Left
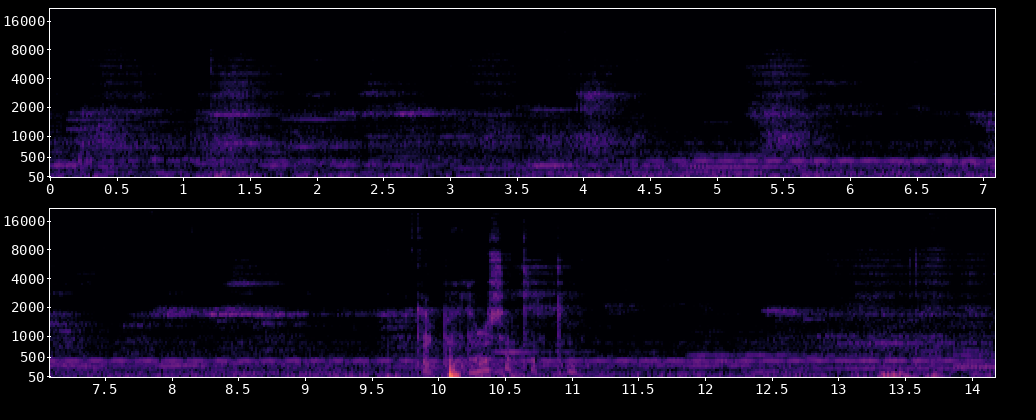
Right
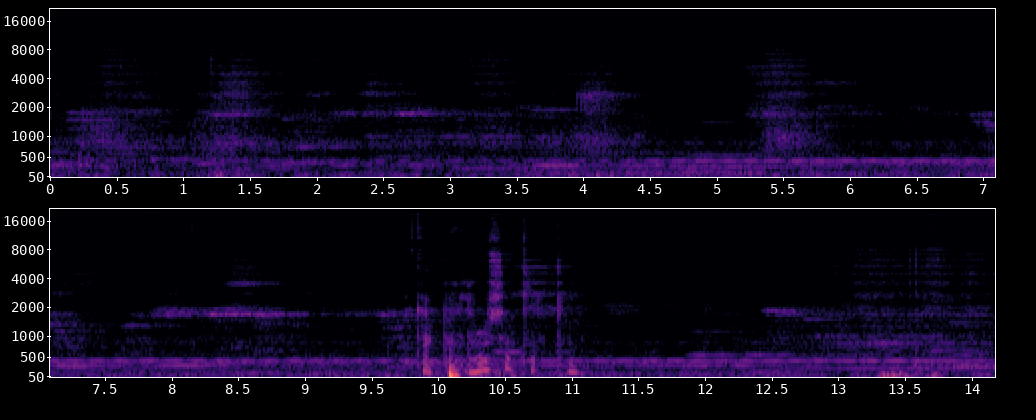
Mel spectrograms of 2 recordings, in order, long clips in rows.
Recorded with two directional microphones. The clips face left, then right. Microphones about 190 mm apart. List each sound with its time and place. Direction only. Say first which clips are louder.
9.8 s speech: right 3 dB; 15° right (ahead or behind)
